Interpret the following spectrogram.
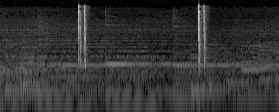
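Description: Soft, slow background music with long held notes, cut twice by a sharp double click, about a second in and again about three seconds in: mouse-click sound effects of an animated subscribe button and notification bell being clicked.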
